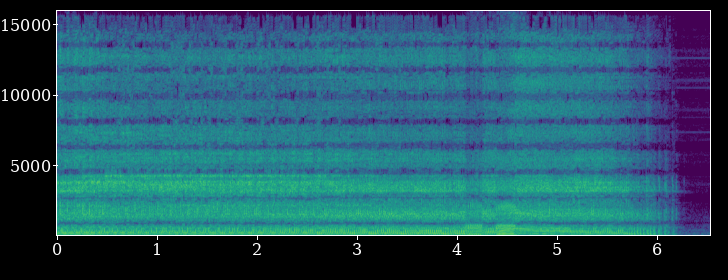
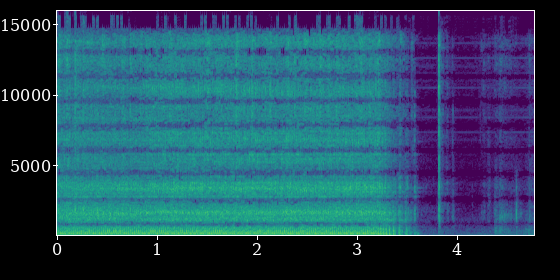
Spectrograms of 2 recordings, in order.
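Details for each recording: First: Stihl MS230 chainsaw with aftermarket parts, previously dropped, during tune-up test cut: revs hard then sags, wavers and dies; stalling likely from briefly having no fuel in it. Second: Stihl MS 230 chainsaw during a tune-up, after the low idle speed screw was turned up: a crisp, steady two-stroke burble about four beats a second, then shut off; clean, normal idle.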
